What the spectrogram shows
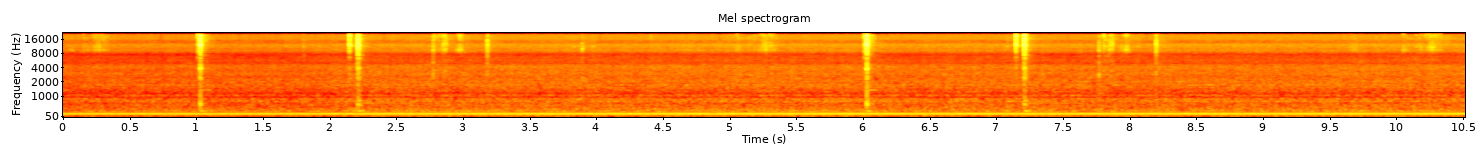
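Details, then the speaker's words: Old Amprobe three-phase current recorder in time-sharing mode: sharp ticks, often in pairs, every few seconds over a steady low hum as the print mechanism marks each recording; working normally. "every time clicks that means a record in her"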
